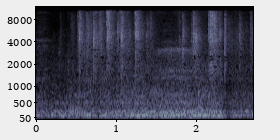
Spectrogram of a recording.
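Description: Crow wings flap in a steady, rapid rhythm of soft whooshing beats, moderately loud, with a low hum underneath and no voices.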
